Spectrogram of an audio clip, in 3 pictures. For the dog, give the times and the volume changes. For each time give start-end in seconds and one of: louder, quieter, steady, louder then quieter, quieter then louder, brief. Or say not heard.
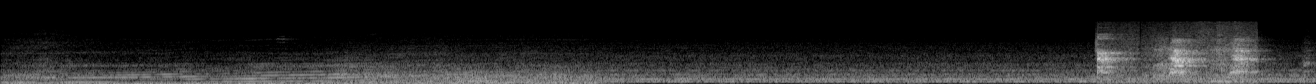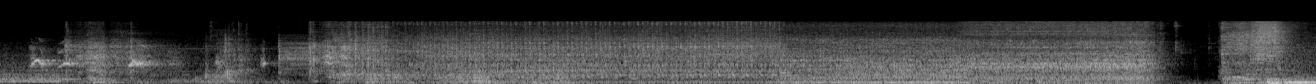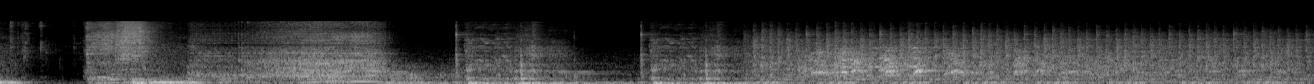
10.9-15.8 quieter
34.2-39.4 quieter.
